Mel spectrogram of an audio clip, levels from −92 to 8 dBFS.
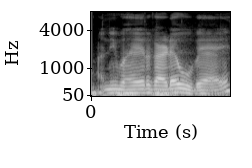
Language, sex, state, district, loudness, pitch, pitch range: Marathi, male, Maharashtra, Chandrapur, -13 LUFS, 130 Hz, 125-130 Hz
